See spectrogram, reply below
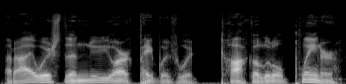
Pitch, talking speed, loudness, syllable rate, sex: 85 Hz, 210 wpm, -20 LUFS, 4.8 syllables/s, male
